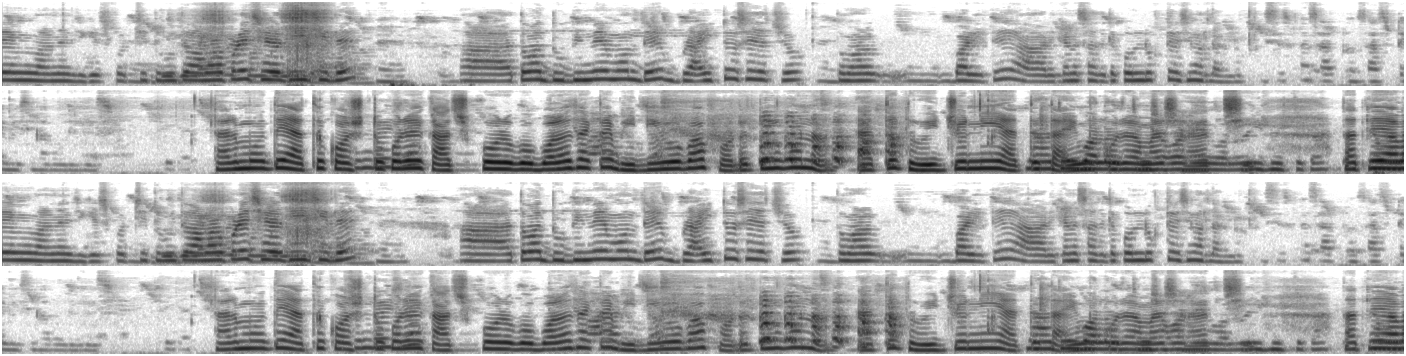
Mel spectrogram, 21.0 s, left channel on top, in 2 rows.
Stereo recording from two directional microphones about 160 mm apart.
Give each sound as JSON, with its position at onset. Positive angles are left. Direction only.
{"t": 0.0, "sound": "a sound", "side_deg": -15}
{"t": 0.9, "sound": "speech", "side_deg": -15}
{"t": 1.5, "sound": "speech", "side_deg": 15}
{"t": 1.7, "sound": "speech", "side_deg": -5}
{"t": 2.0, "sound": "speech", "side_deg": 15}
{"t": 3.4, "sound": "speech", "side_deg": -5}
{"t": 12.0, "sound": "speech", "side_deg": 25}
